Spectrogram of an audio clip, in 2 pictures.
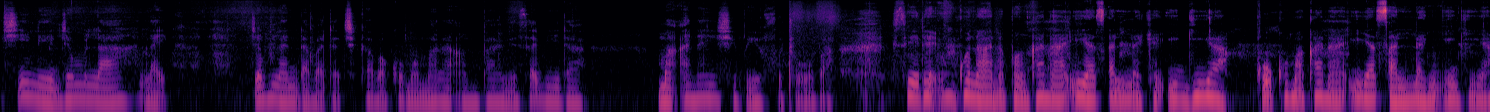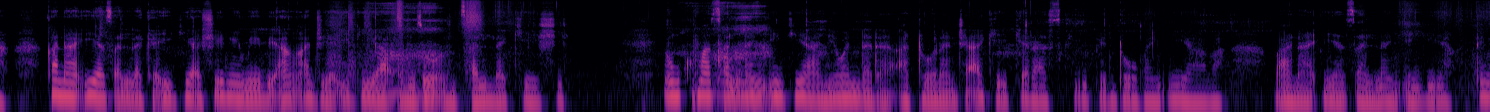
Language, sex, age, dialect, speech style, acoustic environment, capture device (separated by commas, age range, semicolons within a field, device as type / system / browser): Hausa, female, 25-34, Nigeria - Kano, tired, nature, mobile / Linux / Chrome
